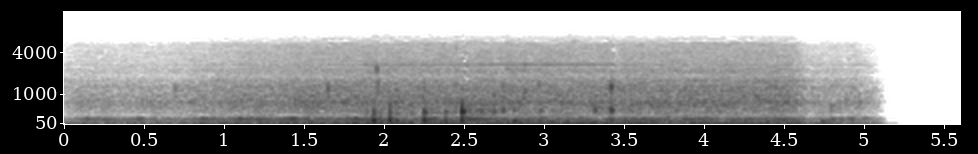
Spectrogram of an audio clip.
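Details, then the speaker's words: Abdominal auscultation teaching example of sounds that are diminished or absent, as after abdominal surgery or with peritoneal inflammation: quiet abdomen with a few faint, sparse gurgles over a low hum; hypoactive bowel sounds. "hypoactive bowel sounds are diminished or absent and occur after abdominal surgery or with peraonal inflammation they sound like this"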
